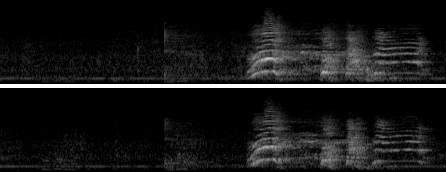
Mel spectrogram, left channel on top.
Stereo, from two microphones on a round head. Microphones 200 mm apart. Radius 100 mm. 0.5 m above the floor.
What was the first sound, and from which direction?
Laughter, 40° left (ahead or behind).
